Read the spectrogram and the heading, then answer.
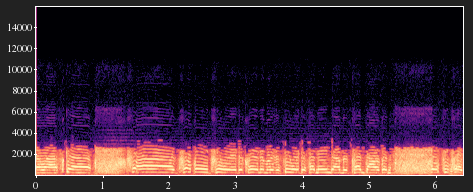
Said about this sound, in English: You can hear her heavy breathing in the cockpit oxygen mask.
